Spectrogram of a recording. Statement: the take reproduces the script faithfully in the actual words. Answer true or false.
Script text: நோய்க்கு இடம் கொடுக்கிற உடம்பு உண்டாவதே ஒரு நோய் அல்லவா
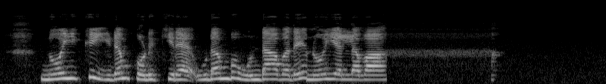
false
